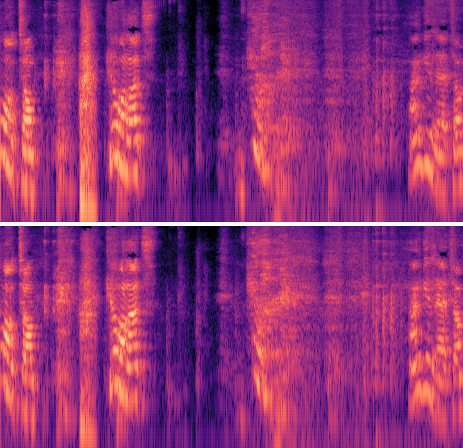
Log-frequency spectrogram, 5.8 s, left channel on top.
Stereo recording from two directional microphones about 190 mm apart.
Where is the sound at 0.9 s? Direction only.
60° left (ahead or behind).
